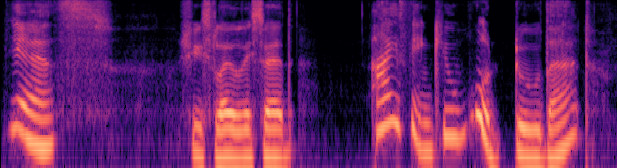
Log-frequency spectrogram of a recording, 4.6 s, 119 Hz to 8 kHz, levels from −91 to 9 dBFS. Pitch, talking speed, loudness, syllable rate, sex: 220 Hz, 130 wpm, -16 LUFS, 3.4 syllables/s, male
